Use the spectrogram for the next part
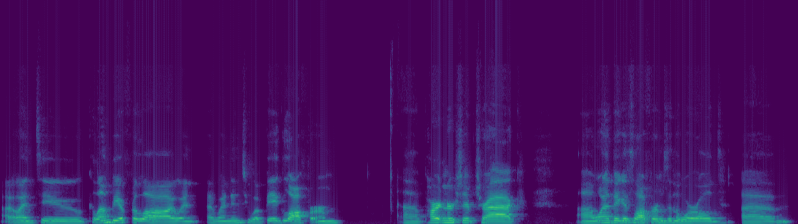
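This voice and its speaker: An interview guest who invests in real estate, this woman from the Washington, D.C. area speaks unhurriedly in a lowish voice with fairly even intonation. Her life story comes out casually, with frequent laughs and many restarts.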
